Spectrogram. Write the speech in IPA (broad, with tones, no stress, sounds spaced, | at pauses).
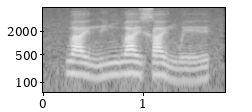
p w a˥˩ ɪ̯ n̪ i˥ ŋ w a˥˧ ɪ̯ x a˥˩ ɪ̯ n̪ w e˧˥ ɪ̯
